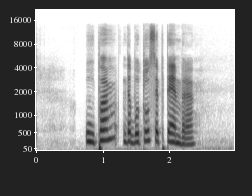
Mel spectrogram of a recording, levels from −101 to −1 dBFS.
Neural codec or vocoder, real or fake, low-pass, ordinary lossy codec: codec, 32 kHz, 1.9 kbps, SNAC; fake; 14.4 kHz; none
